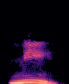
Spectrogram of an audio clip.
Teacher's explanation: الميم تخرج من الشفتين بانفتاحهما بعد إطباقهما، نقول مي، فإذا قلنا إم كان ذلك بإطباق الشفتين، فإذا أطبقنا الشفتين خرجت الميم مظهرة، فهذا يخالف الحكم الذي ذكرناه من الإخفاء.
